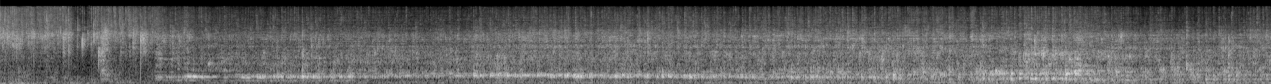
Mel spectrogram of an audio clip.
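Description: Cow urine streaming down, first splashing on the ground and then, from about a second and a half in, pouring steadily into a plastic bucket held under it to collect the urine. The pitch of the pouring rises slowly as the bucket fills.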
